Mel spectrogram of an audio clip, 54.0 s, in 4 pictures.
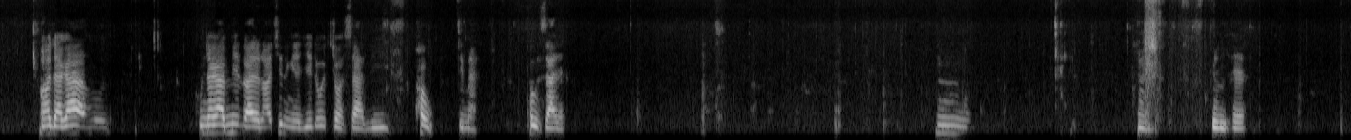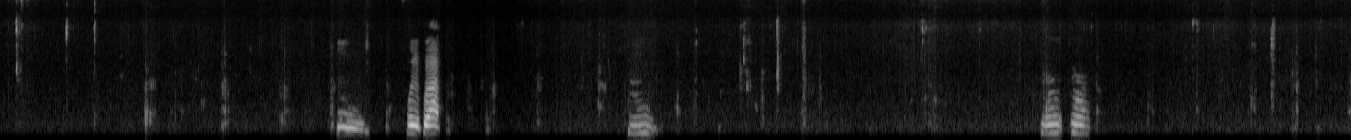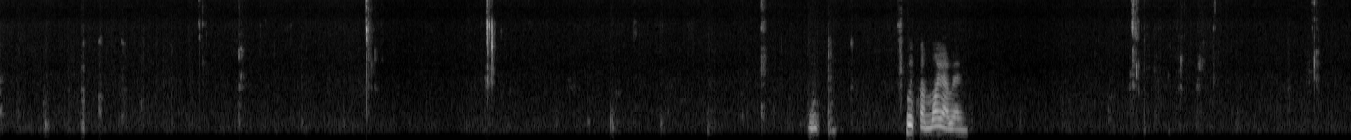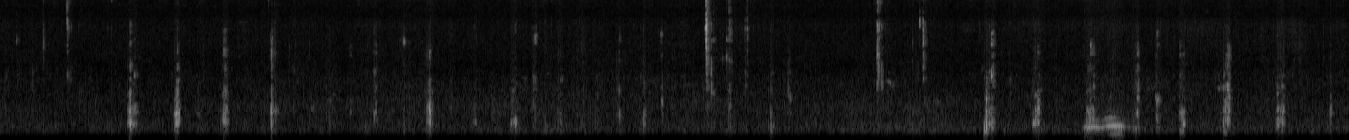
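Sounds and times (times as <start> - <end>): person chewing and biting: 10.5 - 12.1, 25.0 - 27.2, 40.9 - 48.5
person chewing food: 10.5 - 12.1, 13.0 - 17.5, 18.3 - 23.9, 25.0 - 30.0, 38.1 - 48.6, 49.2 - 54.0.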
